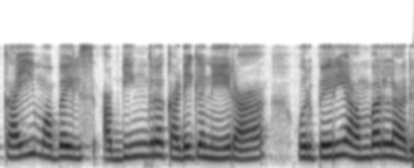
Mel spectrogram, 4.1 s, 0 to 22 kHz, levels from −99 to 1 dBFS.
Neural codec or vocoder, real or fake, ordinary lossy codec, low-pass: none; real; none; 7.2 kHz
